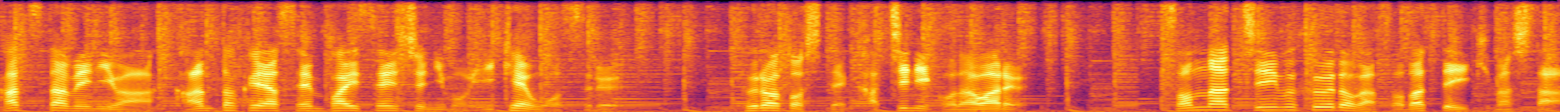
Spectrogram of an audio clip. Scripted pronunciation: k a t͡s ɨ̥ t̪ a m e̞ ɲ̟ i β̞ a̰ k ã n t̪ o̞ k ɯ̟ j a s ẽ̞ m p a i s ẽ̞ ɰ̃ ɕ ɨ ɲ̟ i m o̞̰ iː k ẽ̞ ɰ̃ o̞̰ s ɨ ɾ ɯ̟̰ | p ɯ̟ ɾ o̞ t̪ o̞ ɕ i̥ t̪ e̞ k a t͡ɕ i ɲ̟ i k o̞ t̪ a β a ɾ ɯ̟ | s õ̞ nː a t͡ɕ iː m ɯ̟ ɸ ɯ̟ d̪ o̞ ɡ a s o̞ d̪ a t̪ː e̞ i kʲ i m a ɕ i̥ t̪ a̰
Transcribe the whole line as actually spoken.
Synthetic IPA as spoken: k a t͡s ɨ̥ t̪ a m e̞ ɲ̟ i β̞ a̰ k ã n t̪ o̞ k ɯ̟ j a s ẽ̞ m p a i s ẽ̞ ɰ̃ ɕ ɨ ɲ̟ i m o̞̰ i k ẽ̞ ɰ̃ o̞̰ s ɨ ɾ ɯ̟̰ | p ɯ̟ ɾ o̞ t̪ o̞ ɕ i̥ t̪ e̞ k a t͡ɕ i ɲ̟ i k o̞ d̪ a β a ɾ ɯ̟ | s õ̞ nː a t͡ɕ iː m ɯ̟ ɸ ɯ̟ː d̪ o̞ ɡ a s o̞ d̪ a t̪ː e̞ i kʲ i m a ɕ i̥ t̪ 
